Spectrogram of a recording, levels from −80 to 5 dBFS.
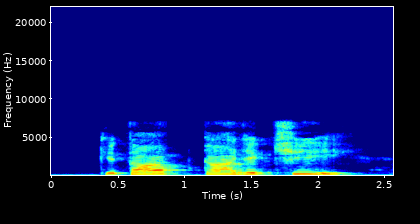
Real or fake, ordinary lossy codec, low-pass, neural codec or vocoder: fake; AAC, 48 kbps; 7.2 kHz; codec, 16 kHz, 8 kbps, FreqCodec, smaller model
